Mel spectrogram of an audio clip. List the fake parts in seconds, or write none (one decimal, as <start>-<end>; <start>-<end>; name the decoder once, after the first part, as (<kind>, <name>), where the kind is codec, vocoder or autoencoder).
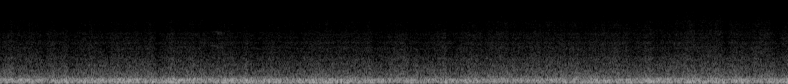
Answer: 5.7-6.2 (autoencoder, DAC-VAE)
